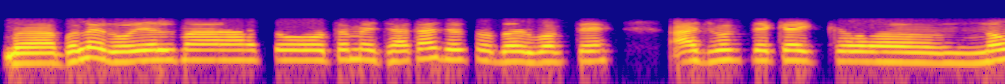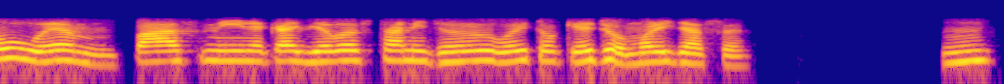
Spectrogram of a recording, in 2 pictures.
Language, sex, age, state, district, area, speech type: Gujarati, female, 45-60, Gujarat, Junagadh, urban, conversation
